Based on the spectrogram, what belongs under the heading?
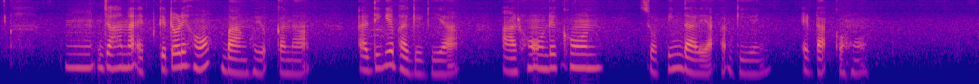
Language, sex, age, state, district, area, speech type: Santali, female, 18-30, West Bengal, Bankura, rural, spontaneous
